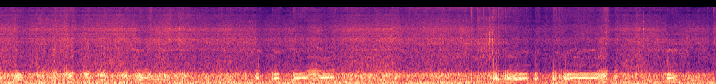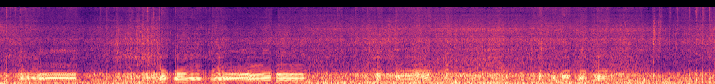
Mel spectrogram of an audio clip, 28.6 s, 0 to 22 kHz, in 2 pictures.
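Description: KTM 300 EXC two-stroke enduro motorcycle engine heard from the rider's helmet, running hard and repeatedly rising and falling in pitch as the throttle is opened and closed, with several quick rev sweeps in the middle.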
